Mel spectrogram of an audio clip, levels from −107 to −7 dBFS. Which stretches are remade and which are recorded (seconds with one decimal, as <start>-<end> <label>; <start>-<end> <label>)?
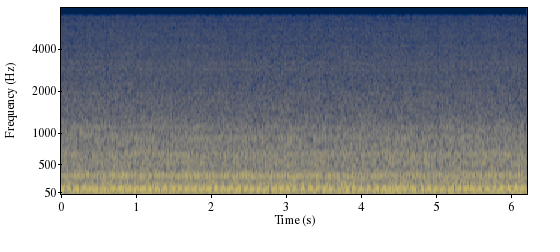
0.0-0.8 recorded; 0.8-2.6 remade; 2.6-4.7 recorded; 4.7-5.8 remade; 5.8-6.2 recorded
